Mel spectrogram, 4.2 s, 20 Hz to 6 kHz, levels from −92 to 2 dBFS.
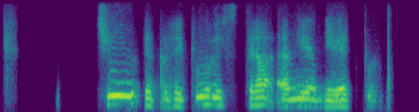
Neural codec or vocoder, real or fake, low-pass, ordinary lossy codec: codec, 16 kHz, 0.5 kbps, FreqCodec, smaller model; fake; 5.4 kHz; Opus, 32 kbps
